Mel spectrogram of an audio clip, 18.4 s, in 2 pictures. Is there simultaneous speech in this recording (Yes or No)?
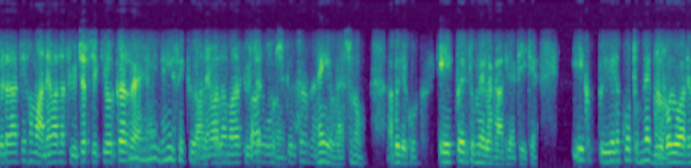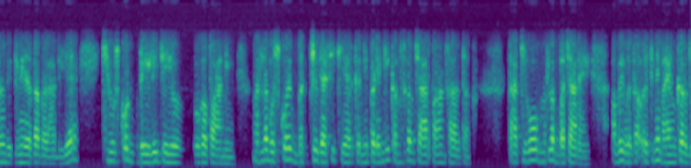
Yes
